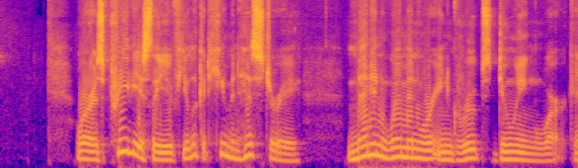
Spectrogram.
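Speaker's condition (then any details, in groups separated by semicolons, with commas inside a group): No condition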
